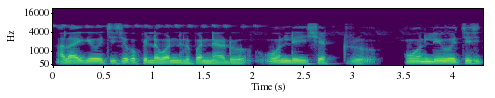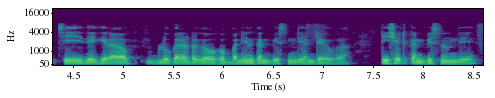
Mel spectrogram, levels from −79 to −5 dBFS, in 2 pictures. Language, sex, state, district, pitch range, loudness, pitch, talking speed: Telugu, male, Andhra Pradesh, Anantapur, 105-115 Hz, -22 LUFS, 110 Hz, 145 wpm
